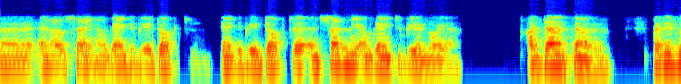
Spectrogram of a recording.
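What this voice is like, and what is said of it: Usual voice. Nothing is said of it.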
